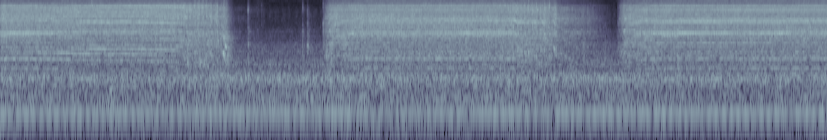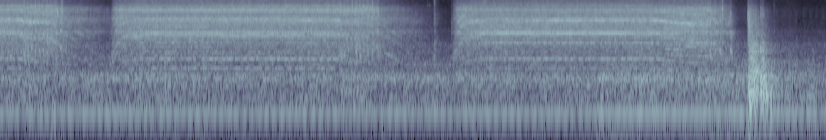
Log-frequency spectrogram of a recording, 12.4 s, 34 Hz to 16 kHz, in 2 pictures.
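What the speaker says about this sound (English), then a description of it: "so let's start running them down." A power tool drives screws into an L80E automatic transmission during output shaft replacement, in four sustained, close, loud whirring runs separated by short pauses, ending with a brief final burst. No one talks.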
